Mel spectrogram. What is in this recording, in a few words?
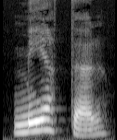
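"meter", Swedish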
